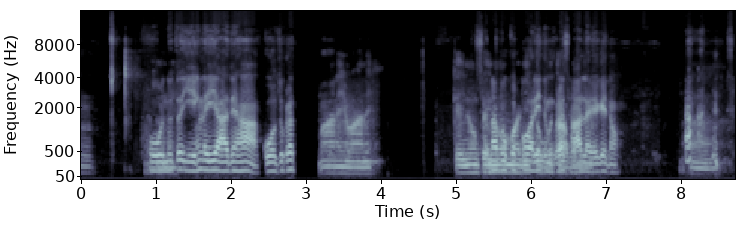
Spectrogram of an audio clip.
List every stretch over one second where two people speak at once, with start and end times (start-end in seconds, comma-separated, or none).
5.3-6.9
